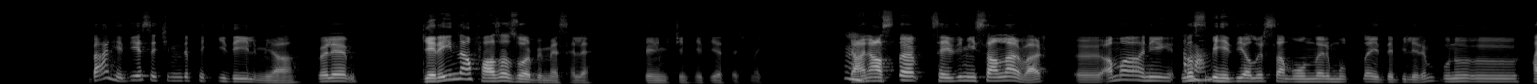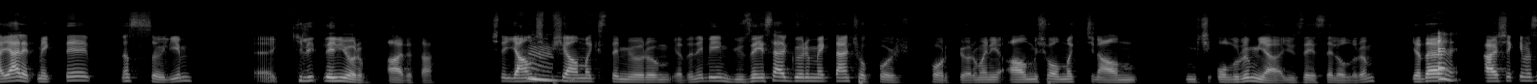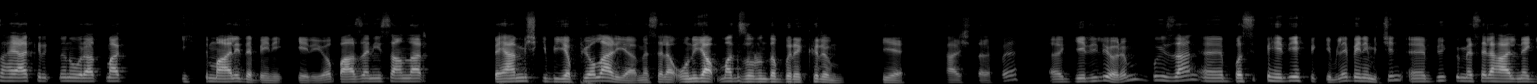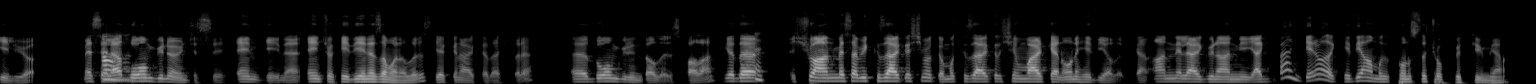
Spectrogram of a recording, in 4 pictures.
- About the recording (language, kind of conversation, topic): Turkish, advice, Hediye için iyi ve anlamlı fikirler bulmakta zorlanıyorsam ne yapmalıyım?
- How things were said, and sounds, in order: other background noise; tapping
